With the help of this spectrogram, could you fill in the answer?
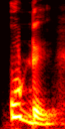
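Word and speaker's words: would: आई डिड सो यू उड देखिए डब्लू ओ यू एल डी है तो यहां पर एल भी साइलेंट है जिस से ऊपर आप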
